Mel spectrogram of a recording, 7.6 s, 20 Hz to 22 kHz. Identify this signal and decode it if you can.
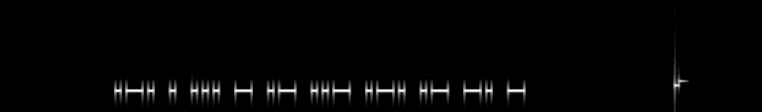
Morse code, heard as a keyed tone, about 22 wpm, 700 Hz. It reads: RESTAURANT
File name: practice / 22wpm / 10 Letter Words - First 3 Letters Given - 22wpm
